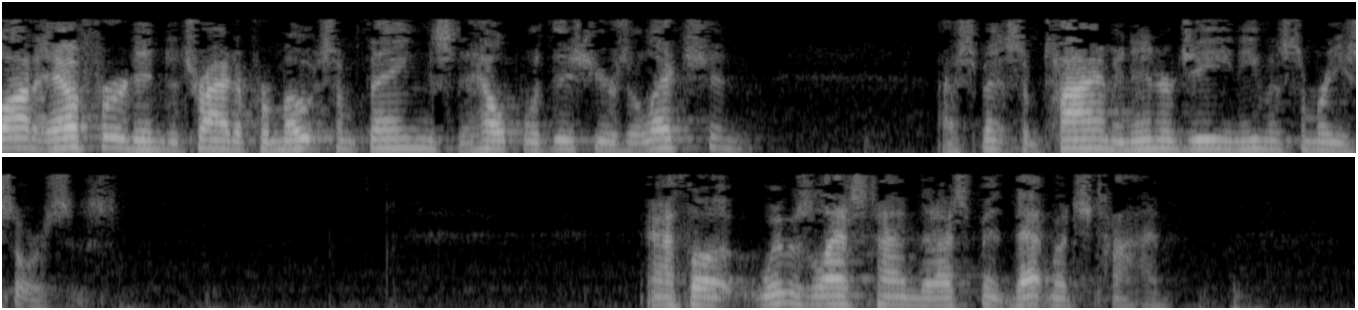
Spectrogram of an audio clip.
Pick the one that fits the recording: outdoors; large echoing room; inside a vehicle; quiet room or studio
large echoing room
